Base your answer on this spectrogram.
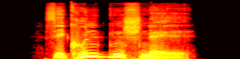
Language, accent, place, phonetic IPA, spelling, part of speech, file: German, Germany, Berlin, [zeˈkʊndn̩ˌʃnɛl], sekundenschnell, adjective, De-sekundenschnell.ogg
- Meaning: within seconds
